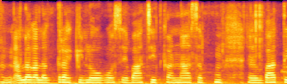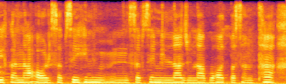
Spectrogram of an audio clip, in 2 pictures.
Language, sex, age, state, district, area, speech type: Hindi, female, 18-30, Bihar, Muzaffarpur, rural, spontaneous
